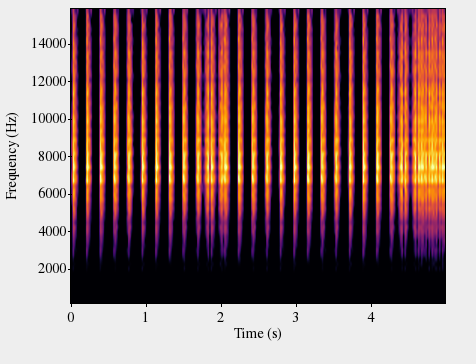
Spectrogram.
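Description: Two-step hi-hat pattern in a trap-style beat: crisp, evenly spaced closed hi-hat ticks repeating rapidly and steadily, ending in a fast roll, clean and alone.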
